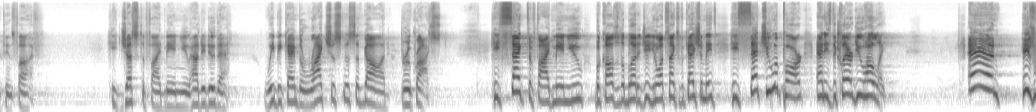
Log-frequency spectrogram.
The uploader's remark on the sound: Recorded live during our Sunday morning service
